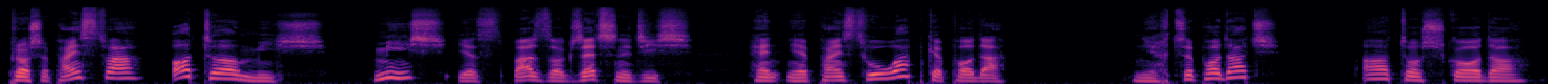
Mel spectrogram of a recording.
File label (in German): polnisch; LOFT VOICES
